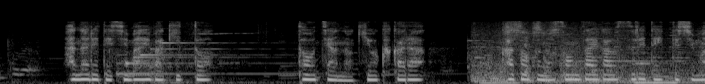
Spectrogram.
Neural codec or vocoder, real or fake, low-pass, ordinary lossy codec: none; real; none; none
